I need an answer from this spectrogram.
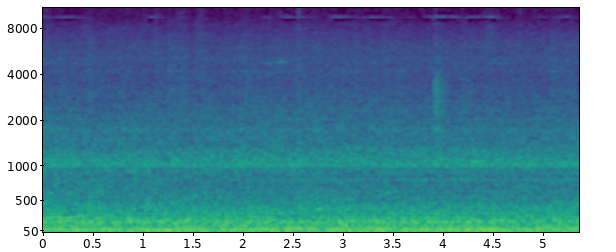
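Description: Steady low rumble of a moving suburban passenger train heard from inside the carriage, with a steady whine running under it.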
